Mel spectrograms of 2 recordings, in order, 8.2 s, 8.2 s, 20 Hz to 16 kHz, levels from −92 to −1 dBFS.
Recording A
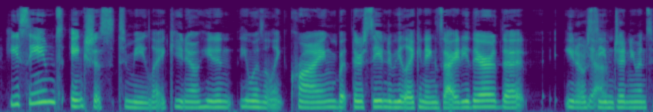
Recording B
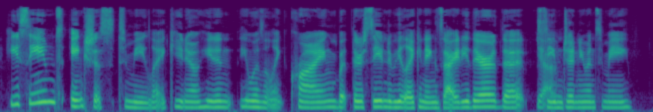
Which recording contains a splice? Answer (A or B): B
